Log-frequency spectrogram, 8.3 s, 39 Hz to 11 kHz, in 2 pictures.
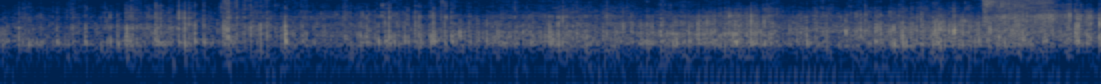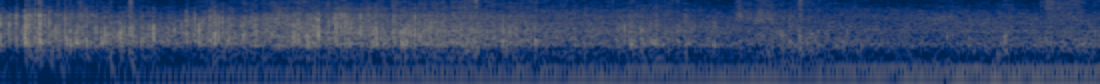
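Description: A dense crackling hiss with many small clicks fills the first half. About halfway through, the low steady drone of the Chevrolet ZR2's Duramax diesel engine running comes in underneath and holds.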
